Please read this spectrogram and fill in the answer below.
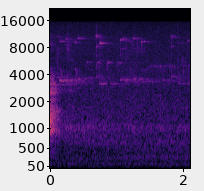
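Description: Light, scattered high chiming tones, short and intermittent, over steady outdoor background noise.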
